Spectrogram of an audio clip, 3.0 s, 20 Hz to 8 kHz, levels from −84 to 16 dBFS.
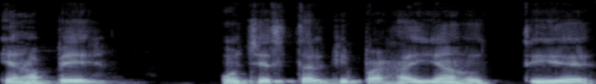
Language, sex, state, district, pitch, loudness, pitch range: Hindi, male, Bihar, Lakhisarai, 140 Hz, -14 LUFS, 130-150 Hz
